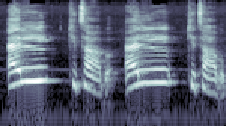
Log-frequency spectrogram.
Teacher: oradaki o sakin lamı belli edeceğiz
